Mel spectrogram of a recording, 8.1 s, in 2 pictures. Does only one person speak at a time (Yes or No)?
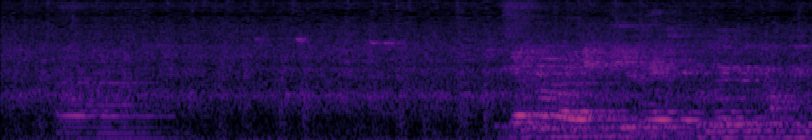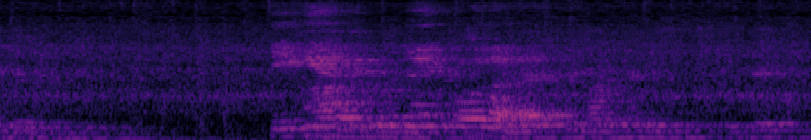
No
